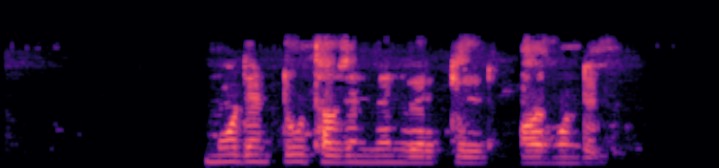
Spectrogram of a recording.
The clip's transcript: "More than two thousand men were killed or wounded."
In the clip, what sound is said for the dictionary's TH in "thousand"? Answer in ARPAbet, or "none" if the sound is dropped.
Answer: T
